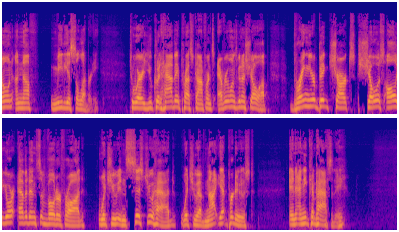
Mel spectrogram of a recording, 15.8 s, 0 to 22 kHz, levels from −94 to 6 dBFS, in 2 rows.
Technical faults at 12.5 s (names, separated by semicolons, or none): clock drift between sender and receiver; repeated timing corrections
